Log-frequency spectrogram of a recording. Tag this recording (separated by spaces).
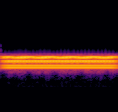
atmosphere sound electronic ambience sci-fi supercollider horn ambient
